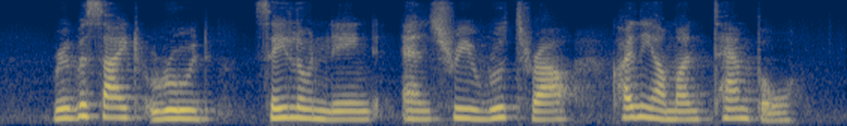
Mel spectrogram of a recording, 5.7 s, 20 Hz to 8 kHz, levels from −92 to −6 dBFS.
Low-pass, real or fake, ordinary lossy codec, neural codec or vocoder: none; fake; none; codec, 16 kHz, 0.5 kbps, X-Codec, HuBERT features, trained on LibriSpeech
